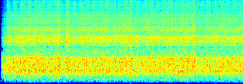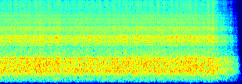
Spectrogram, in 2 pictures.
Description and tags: Sound of shuffle machine to shuffle cards, used for poker sessions. Please note, that it's empty in this recording, no cards loaded.
cards, motor, poker, shuffle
